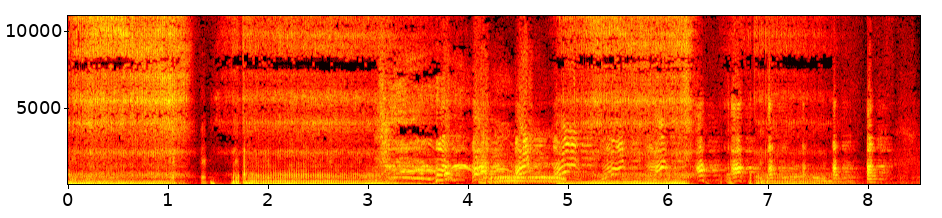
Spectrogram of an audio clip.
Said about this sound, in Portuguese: Ah, gostei desse roncador aí, viu?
